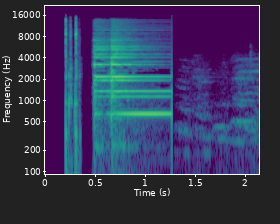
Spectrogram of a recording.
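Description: Subscribe-button animation sound effect: a quick double mouse click, then a bright notification-bell ding that rings for nearly a second and cuts off suddenly.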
